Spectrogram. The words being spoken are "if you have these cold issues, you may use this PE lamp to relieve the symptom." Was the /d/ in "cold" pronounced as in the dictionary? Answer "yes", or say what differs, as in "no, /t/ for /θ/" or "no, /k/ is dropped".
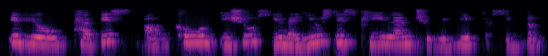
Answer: no, /d/ is dropped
